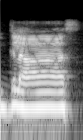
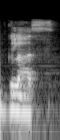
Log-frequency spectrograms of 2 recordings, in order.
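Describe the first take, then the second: First: ग्लास with the aa stretched right out; exaggeratedly long aa in ग्लास; overlong vowel. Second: ग्लास with a short, easy aa; short vowel. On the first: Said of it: "ऐसे तो नहीं बोलना". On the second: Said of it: "short में बोलना है". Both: Shown as a demonstration.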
